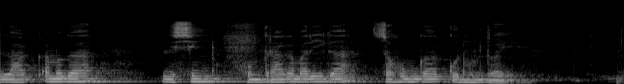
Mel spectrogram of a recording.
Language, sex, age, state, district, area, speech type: Manipuri, male, 30-45, Manipur, Thoubal, rural, spontaneous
